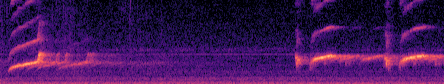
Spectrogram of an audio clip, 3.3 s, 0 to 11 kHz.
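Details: At 2 a.m. on 7/9/2008, a northern mockingbird in its mimicking night song gives a sharp upslurred whistle with a trailing note. A pause follows, then two high, harsh rising notes.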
